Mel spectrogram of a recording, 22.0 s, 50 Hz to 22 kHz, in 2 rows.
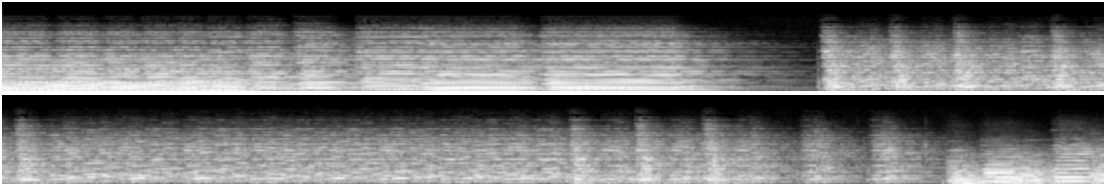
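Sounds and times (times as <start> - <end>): pipe organ playing: 0.0 - 22.0.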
